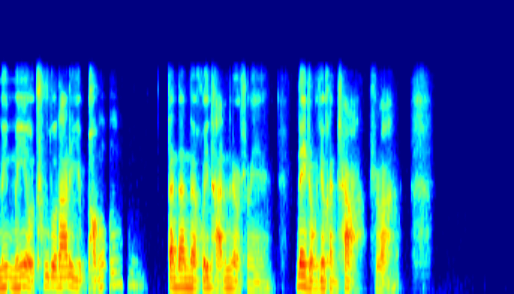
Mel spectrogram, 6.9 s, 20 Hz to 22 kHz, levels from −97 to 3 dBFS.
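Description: Speech, with one short concealed packet loss at 0.45 s. About 20 ms never arrived in time. The receiver extended the preceding sound, leaving a brief smear.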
